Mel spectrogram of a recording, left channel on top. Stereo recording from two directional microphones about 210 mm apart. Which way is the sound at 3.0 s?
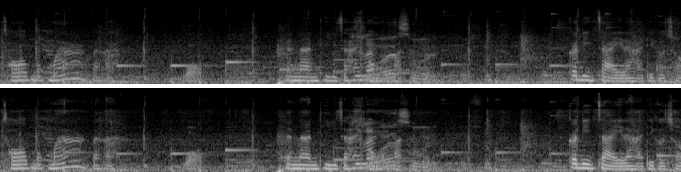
15° right (ahead or behind).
